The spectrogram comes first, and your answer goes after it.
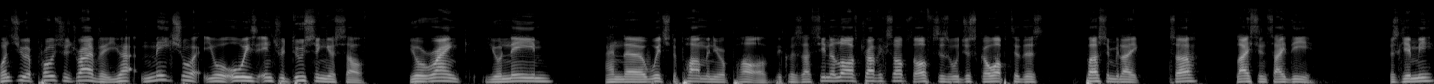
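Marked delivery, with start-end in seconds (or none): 11.7-14.4 put-on emotionless curt voice, slower. Teaching officers how to approach a driver, mimicking the wrong way: imitating an emotionless officer. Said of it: "this is not what we want".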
